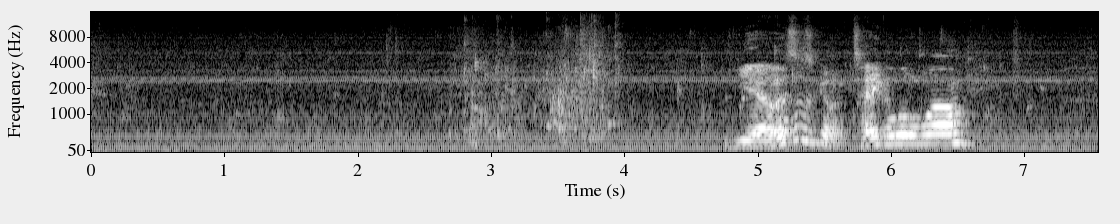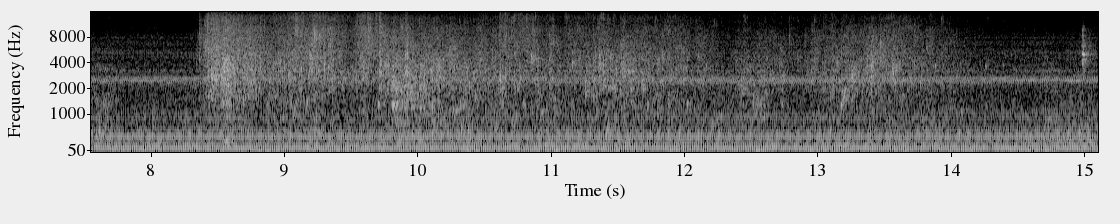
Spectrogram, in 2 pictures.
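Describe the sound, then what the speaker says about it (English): Water is poured from a pitcher into a 180-gallon rimless aquarium tank set up as a store display, making a steady, fairly close splashing wash over a constant mains hum, with someone talking briefly before it. "We've got water in the tank."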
